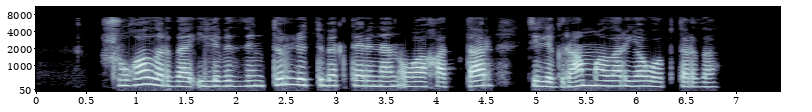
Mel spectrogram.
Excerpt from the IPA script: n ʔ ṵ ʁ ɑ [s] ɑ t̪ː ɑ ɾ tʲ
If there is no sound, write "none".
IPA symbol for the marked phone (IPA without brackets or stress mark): χ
